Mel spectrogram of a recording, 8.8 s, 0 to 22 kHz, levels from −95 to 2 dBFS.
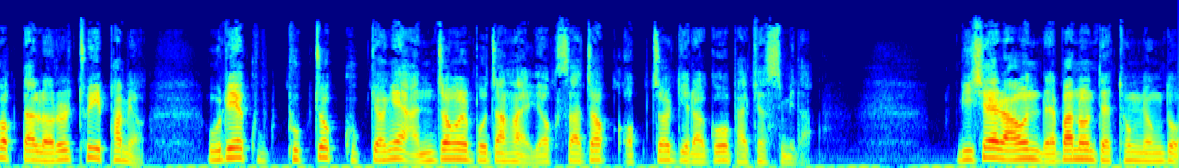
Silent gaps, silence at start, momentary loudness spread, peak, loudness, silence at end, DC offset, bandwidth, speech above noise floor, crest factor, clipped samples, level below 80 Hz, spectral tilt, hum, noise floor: none; 0 s; 14 LU; -4 dBFS; -25 LUFS; 0 s; under 0.1%; 14 kHz; 26 dB; 20 dB; under 0.1%; -62 dBFS; -5 dB/octave; none; -51 dBFS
